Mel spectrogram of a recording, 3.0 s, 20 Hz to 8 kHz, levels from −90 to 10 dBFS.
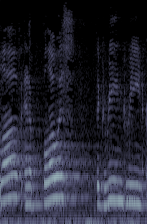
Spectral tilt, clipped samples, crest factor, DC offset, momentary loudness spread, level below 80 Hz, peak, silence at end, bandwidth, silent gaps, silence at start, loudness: -7 dB/octave; under 0.1%; 16 dB; under 0.1%; 15 LU; -58 dBFS; -18 dBFS; 0 s; 8 kHz; none; 0 s; -34 LUFS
